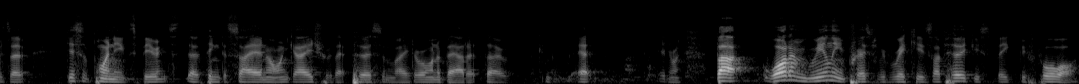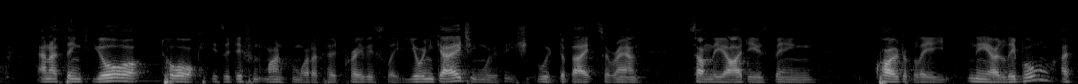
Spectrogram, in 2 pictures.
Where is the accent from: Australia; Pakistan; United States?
Australia; as someone who's been involved as an Australian trying to establish and maintain a National Cinematheque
